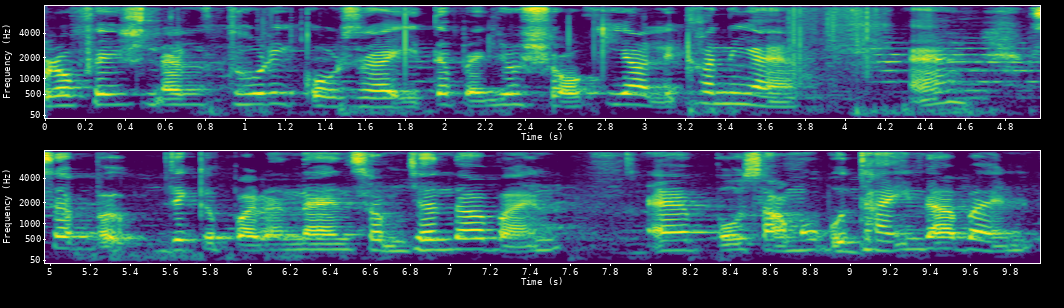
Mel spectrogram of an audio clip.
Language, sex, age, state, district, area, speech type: Sindhi, female, 60+, Uttar Pradesh, Lucknow, rural, spontaneous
